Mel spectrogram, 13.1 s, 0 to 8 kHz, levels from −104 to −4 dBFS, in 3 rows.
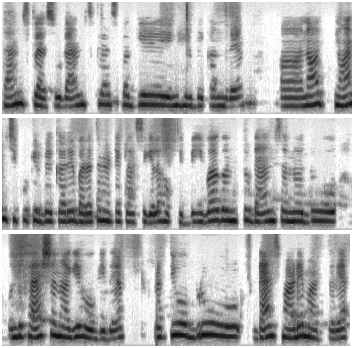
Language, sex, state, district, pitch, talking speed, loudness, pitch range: Kannada, female, Karnataka, Shimoga, 245 Hz, 130 wpm, -21 LUFS, 230-265 Hz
